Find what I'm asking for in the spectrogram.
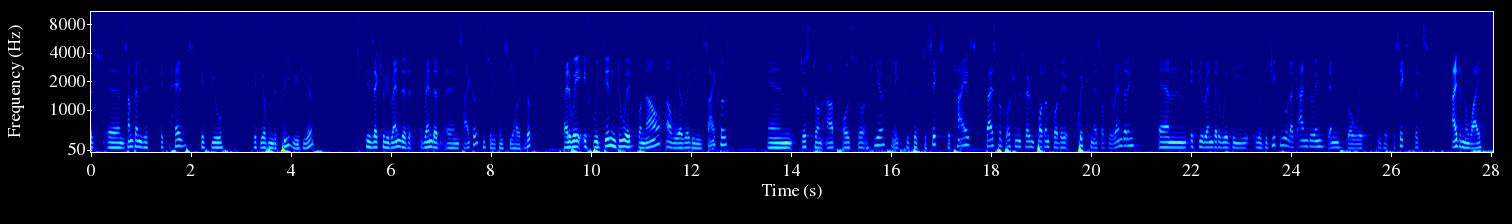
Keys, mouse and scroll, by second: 1.3 click, 2.4 click, 10.2 click, 13.4 click.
